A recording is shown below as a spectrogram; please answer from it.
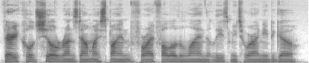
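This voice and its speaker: A man reading scripted first-person sci-fi narration in a steady, understated way. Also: fairly low pitch, fast talker, clean tone. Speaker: narrator and protagonist.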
